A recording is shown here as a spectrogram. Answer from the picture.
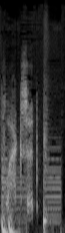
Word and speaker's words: flaccid: word flaccid is actually pronounced flaxit with a hard C ironically today's mission leave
